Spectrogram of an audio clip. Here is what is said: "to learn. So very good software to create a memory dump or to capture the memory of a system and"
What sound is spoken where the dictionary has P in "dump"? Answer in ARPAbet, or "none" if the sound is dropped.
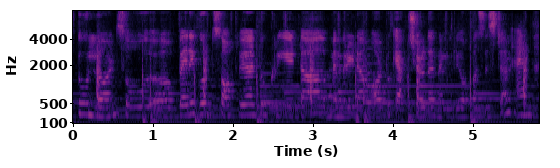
none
